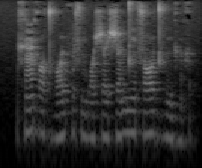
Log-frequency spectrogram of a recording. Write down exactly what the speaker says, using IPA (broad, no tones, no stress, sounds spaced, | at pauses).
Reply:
x æ̃ x ɔ dʱ ɔ ɪ̯ xʷ i s m b ɔ ʃ ə ɪ̯ ʃ ə n d ĩ s ɔ ʊ̯ dʱ ĩ ɡʱ ə̃ x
